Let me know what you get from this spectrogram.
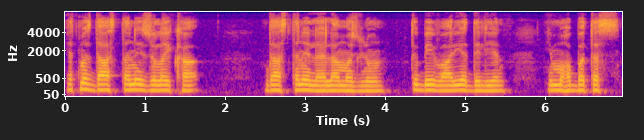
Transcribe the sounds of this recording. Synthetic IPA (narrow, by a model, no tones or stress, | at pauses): jɐt̪ʰmɐsd̪aːst̪anezʊlɐjkʰaː | d̪aːst̪ɐnelɐːlaːmɐd͡ʒluːn | t̪ɨbeːʋaːɾijad̪ɐliːɐl | jimʊɦɐbːɐt̪ɐs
